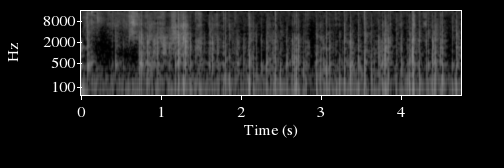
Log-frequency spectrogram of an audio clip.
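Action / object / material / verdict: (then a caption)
tap / paperback book with cardstock cover / cardstock / none. Fingertips tap quickly on the cardstock cover of a small, solid yellow paperback affirmations book held up in one hand close to the mic. The result is a fast, uneven patter of soft, dull, muffled thumps with light papery crinkle and hardly any ring.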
